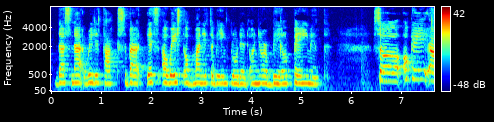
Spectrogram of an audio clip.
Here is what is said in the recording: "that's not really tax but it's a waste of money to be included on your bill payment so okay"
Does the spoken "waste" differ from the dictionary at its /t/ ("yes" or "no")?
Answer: no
